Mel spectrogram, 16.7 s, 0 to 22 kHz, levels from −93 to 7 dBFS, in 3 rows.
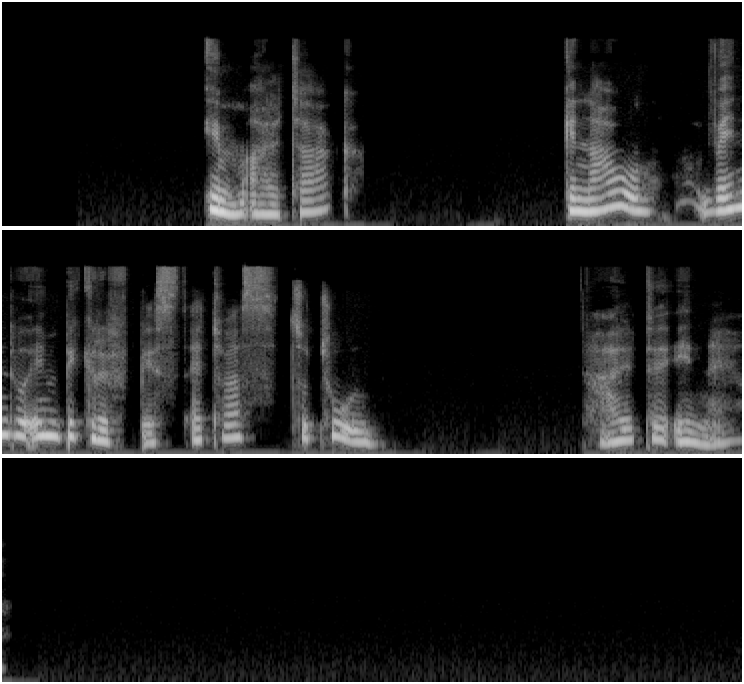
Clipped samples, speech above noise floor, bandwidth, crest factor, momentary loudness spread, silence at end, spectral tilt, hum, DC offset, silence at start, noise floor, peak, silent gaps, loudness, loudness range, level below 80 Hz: under 0.1%; 56 dB; 12.5 kHz; 24 dB; 13 LU; 5.55 s; -6.5 dB/octave; none; under 0.1%; 1.55 s; -78 dBFS; -2 dBFS; none; -23 LUFS; 8 LU; -66 dBFS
